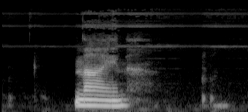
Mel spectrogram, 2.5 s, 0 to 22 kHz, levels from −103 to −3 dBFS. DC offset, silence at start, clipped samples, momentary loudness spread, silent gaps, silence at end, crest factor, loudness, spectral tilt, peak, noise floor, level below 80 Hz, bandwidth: under 0.1%; 0.75 s; under 0.1%; 14 LU; none; 0.2 s; 22 dB; -34 LUFS; -7.5 dB/octave; -16 dBFS; -74 dBFS; -74 dBFS; 15.5 kHz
